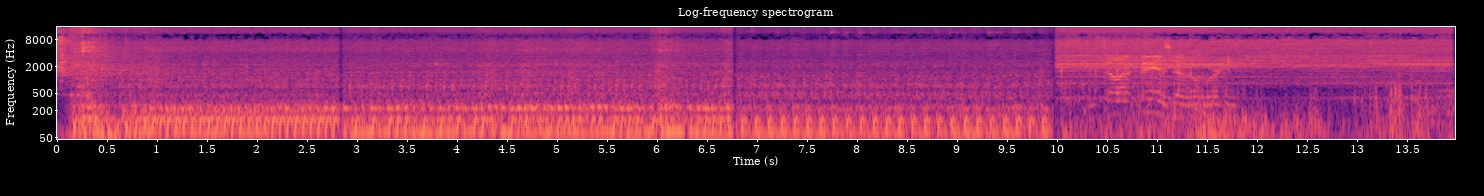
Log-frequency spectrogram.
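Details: 2002 Kawasaki Prairie 650 4x4 ATV V-twin, run with the radiator cap open to purge air after a coolant fill: steady, even idle with a low rhythmic beat, no knocks, and the cooling fan running; healthy.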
